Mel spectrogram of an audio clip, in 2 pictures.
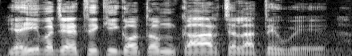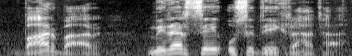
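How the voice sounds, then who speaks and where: A man's voice: medium pitch, darkish tone. A man working as narrator, reading a scripted dramatic story.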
